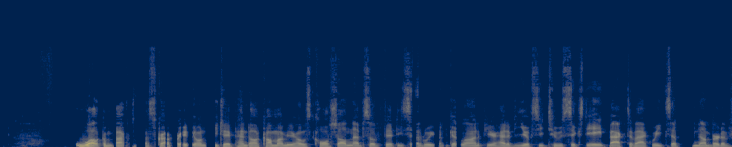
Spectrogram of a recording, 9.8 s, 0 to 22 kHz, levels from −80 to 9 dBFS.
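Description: From 1.52 to 2.88 s and 5.47 to 6.17 s, the speech falls into scattered silent gaps, about 0.68 s and 0.3 s in total. The longest are roughly 150 and 100 ms. This is AAC frame loss with muting: the decoder zeroed the missing frames, and the overlapping windows fade each hole out and back in. The soft edges and clean silence, with no repeated sound, separate it from hard dropouts and from concealment that repeats audio.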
